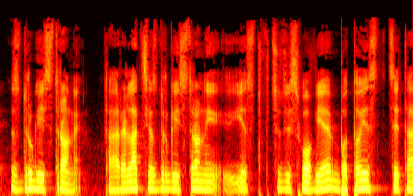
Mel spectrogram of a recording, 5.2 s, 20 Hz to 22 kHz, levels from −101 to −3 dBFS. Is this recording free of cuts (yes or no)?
yes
